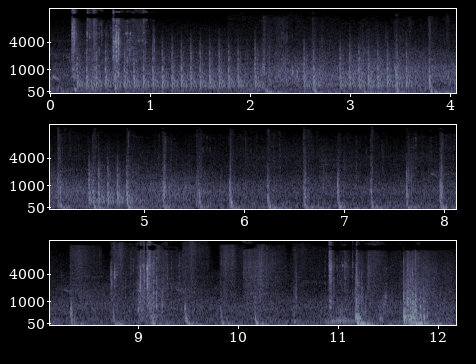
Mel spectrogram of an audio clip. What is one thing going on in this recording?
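Footsteps crunch on a gravel path at a steady pace.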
